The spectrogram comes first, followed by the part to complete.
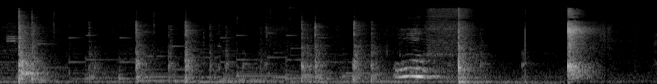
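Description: Background music over repeated knocks and scrapes of a spatula against a steel pot as thick dhido dough is beaten and stirred, about one or two knocks a second. A short voice is heard about four seconds in.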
